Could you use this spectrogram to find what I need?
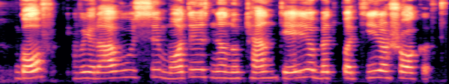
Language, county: Lithuanian, Klaipėda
